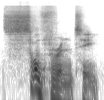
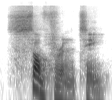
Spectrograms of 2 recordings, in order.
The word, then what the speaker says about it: sovereignty: Here's another good word to pronounce from Sheikh, and it is the word sovereignty. Sovereignty. Sovereignty. So the stressed syllable here is the first. sov. And it's 3 syllables.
